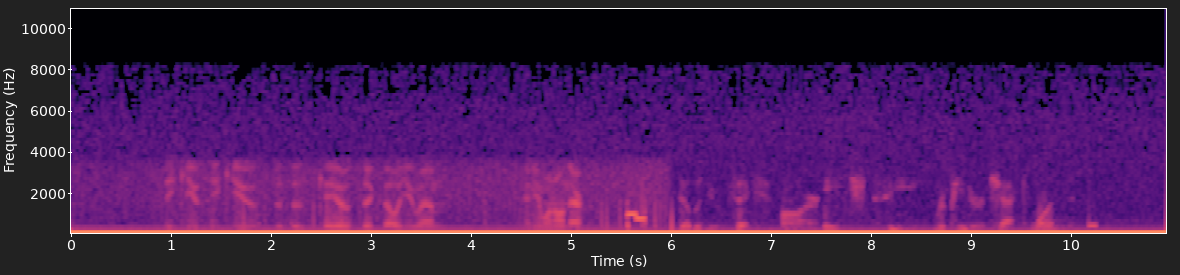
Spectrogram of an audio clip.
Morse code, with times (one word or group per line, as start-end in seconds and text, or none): none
